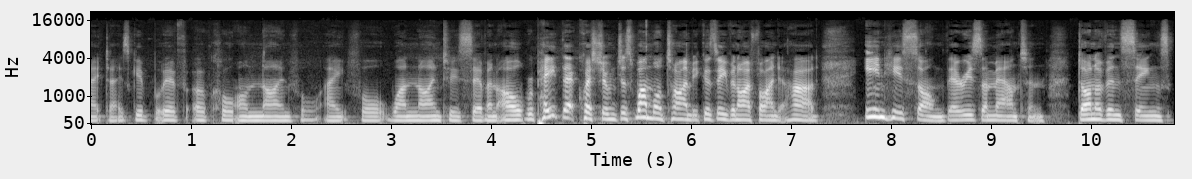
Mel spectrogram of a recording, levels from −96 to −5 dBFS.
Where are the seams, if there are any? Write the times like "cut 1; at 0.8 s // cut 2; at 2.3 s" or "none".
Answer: cut 1; at 1.4 s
